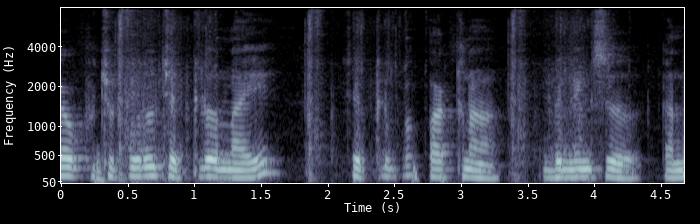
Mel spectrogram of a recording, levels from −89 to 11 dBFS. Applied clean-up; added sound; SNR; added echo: neural mask model RNNoise.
